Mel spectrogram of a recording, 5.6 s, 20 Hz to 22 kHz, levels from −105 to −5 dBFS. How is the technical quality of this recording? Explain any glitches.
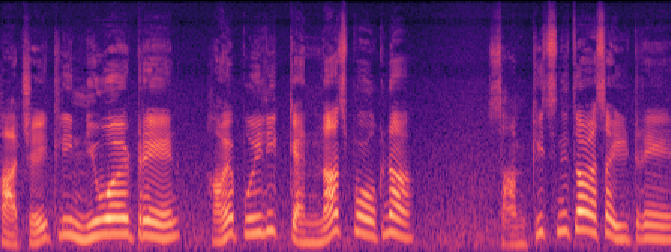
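No glitches; technically sound throughout.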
